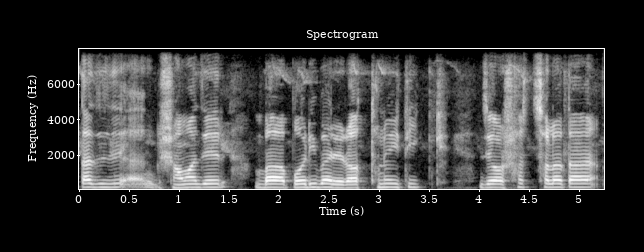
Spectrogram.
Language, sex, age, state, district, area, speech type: Bengali, male, 30-45, West Bengal, Birbhum, urban, spontaneous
